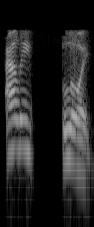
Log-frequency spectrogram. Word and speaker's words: Allie Bloyd: Welcome for the first time to the show, Allie Bloyd.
